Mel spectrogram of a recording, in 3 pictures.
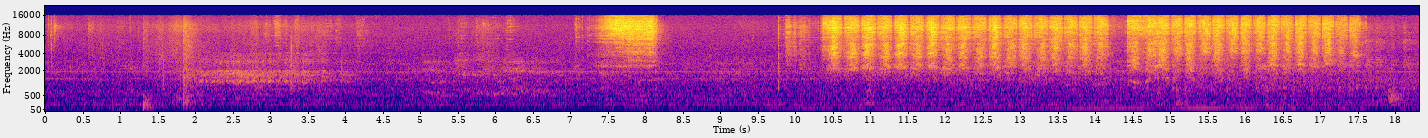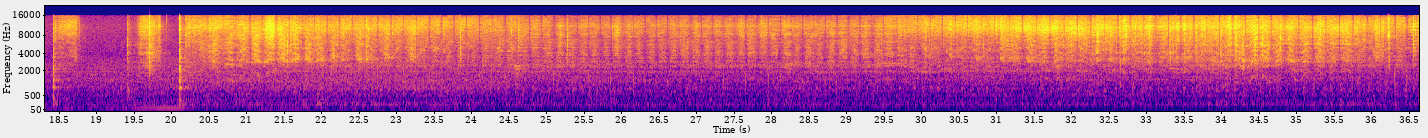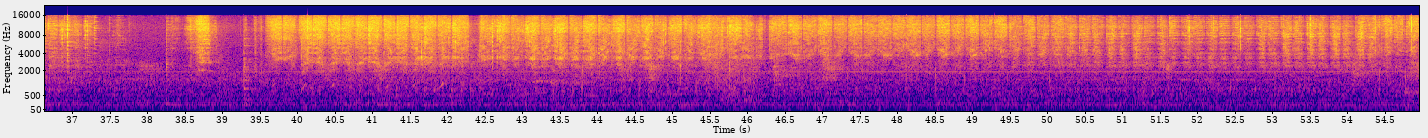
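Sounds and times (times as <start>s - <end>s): blade scraping on whetstone: 7.4s - 8.2s, 9.9s - 17.6s, 19.5s - 37.2s, 38.5s - 54.9s.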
